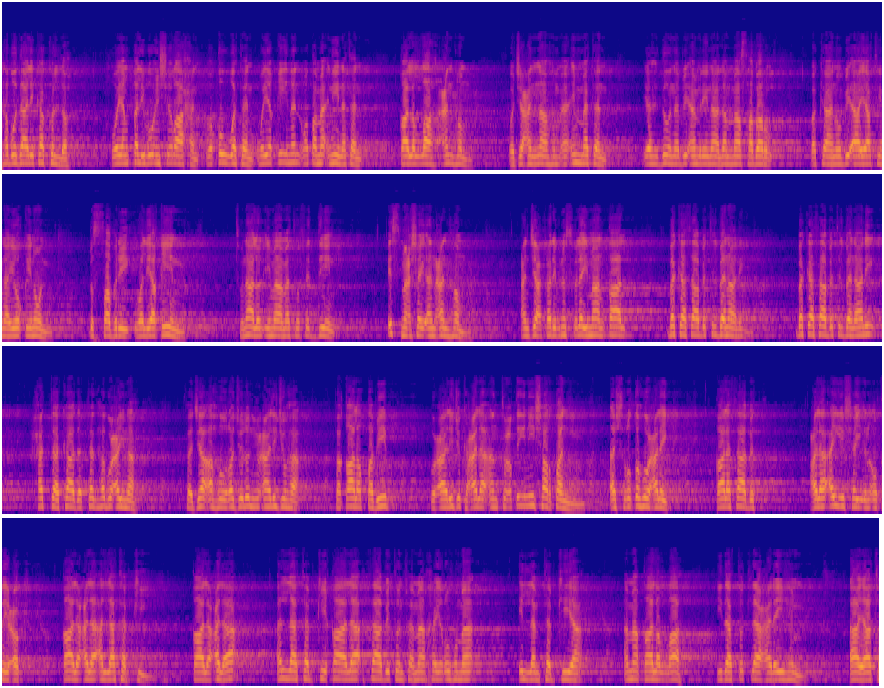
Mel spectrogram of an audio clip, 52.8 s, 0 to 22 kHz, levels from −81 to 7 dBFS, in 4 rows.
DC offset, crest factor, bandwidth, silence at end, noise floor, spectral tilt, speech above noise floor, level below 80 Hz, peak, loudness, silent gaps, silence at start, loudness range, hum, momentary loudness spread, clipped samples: under 0.1%; 18 dB; 10.5 kHz; 0 s; -44 dBFS; -5.5 dB/octave; 25 dB; -72 dBFS; -2 dBFS; -20 LUFS; none; 0 s; 2 LU; none; 18 LU; under 0.1%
